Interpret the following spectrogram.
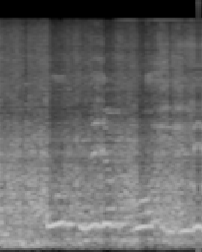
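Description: Speech: a voice talking in a large hall over a steady background noise.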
